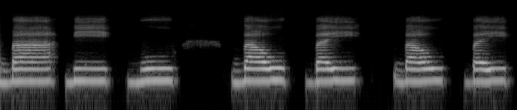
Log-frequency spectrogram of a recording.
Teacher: इनको अदा करते वक्त तकरीबन उतना ही टाइम लग जाता है जैसे हम मद असली को देते हैं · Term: हरूफुल लीन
